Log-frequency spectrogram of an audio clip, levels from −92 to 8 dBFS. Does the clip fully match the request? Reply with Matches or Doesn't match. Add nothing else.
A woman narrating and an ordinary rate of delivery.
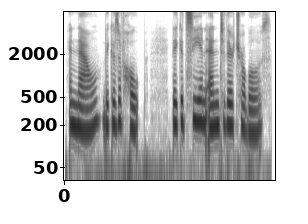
Matches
